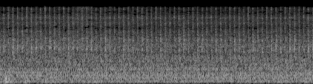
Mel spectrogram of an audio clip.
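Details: Mitsubishi Strada Triton GLS common-rail diesel after repairing its no-start fault: even diesel clatter at steady idle, regular beat, no misses or extra knocks; normal diesel idle.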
